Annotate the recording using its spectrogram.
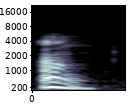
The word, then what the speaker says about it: en: Sabéis que en se pronuncia an, lo he dicho muchas veces.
